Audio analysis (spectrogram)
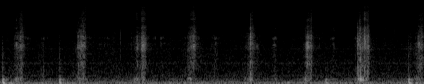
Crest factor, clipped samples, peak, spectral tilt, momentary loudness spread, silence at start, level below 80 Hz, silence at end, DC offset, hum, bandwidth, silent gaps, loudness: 24 dB; under 0.1%; -18 dBFS; -4.5 dB/octave; 11 LU; 0 s; -46 dBFS; 0 s; under 0.1%; none; 16 kHz; none; -43 LUFS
